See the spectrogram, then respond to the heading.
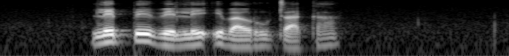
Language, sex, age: Northern Sotho, male, 19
